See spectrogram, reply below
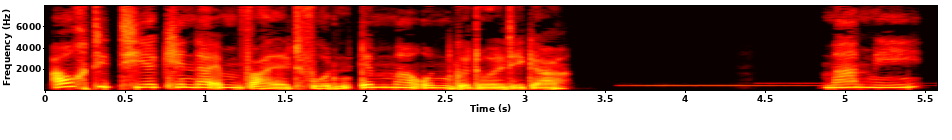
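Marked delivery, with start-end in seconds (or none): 4.9-5.5 put-on little fox child. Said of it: "fragte das Füchschen".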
